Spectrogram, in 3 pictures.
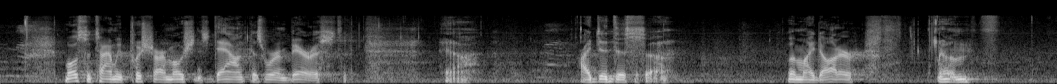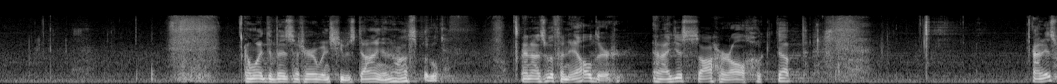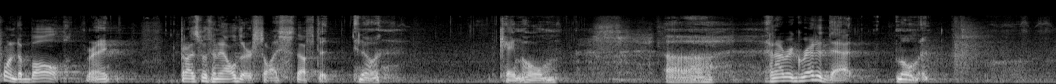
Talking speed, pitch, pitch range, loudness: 140 wpm, 125 Hz, 115-135 Hz, -17 LUFS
